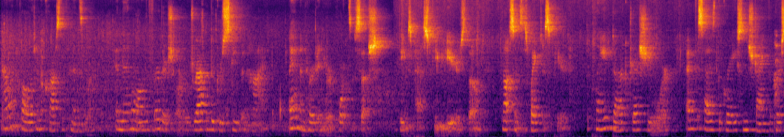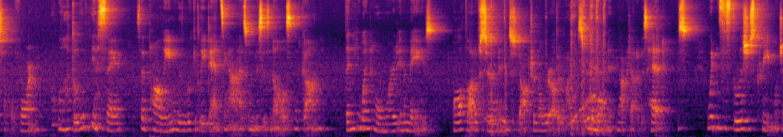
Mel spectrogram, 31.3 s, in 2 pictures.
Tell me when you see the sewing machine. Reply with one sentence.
You can hear the sewing machine from 25.3 to 27.9 s.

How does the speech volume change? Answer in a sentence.
The loudness of the talking stays about the same.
